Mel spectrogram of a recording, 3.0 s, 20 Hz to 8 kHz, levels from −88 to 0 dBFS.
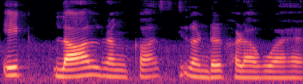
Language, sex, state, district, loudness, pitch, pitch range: Hindi, female, Punjab, Pathankot, -18 LUFS, 200 Hz, 185-220 Hz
